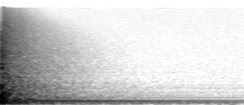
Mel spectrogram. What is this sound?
My own drum recording samples. Recorded in a professional studio environment
Crash, Drum-kit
